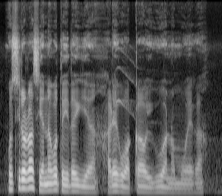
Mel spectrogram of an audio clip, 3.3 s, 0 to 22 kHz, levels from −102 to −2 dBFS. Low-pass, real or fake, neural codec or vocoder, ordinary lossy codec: none; real; none; none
